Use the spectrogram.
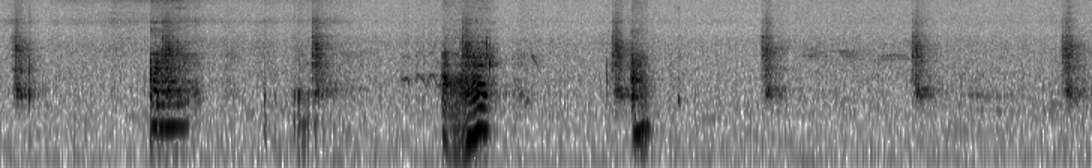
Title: very beautiful this new born baby girl 💞 with first cry look after birth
